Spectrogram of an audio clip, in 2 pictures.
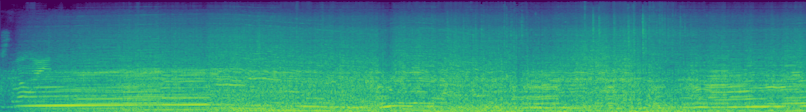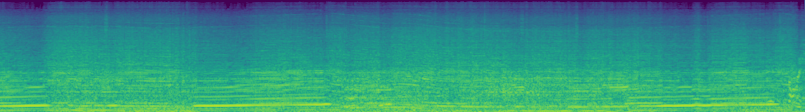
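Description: Classic Porsche race cars at full throttle around the Oulton Park circuit, engines roaring and revving continuously through gear changes as they pass, loud throughout with a commentator talking over the din.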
